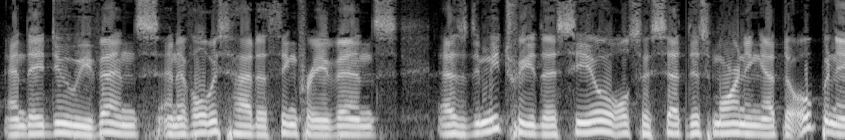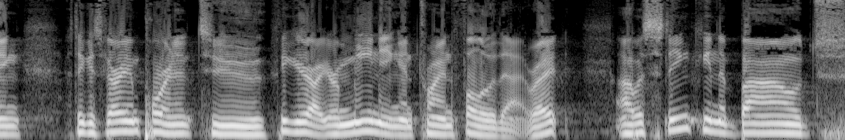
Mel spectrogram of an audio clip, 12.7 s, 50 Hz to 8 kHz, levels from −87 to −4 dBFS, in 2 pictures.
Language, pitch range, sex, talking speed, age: English, 135-170 Hz, male, 205 wpm, 30-49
